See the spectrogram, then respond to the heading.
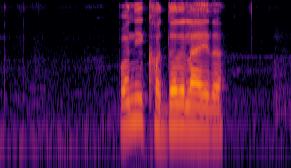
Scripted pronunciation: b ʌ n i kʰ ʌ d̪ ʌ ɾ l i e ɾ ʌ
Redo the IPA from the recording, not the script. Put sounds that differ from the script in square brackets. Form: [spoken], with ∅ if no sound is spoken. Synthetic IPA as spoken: [p] ʌ n i kʰ ʌ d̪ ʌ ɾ l [a] e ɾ ʌ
